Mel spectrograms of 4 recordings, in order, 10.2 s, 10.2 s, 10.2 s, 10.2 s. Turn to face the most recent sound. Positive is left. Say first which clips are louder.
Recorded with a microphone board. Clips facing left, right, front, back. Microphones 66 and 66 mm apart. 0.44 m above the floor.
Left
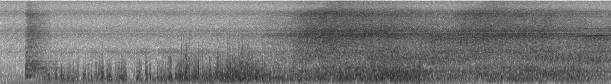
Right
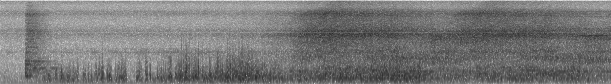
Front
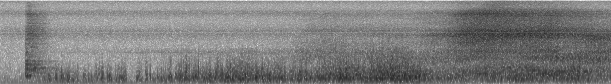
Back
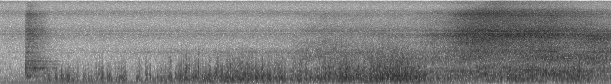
# right 1 dB, front 1 dB
turn(degrees=-70)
